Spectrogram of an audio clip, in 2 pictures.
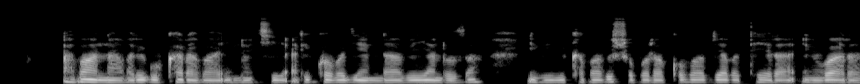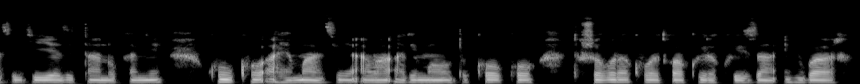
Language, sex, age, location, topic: Kinyarwanda, male, 18-24, Kigali, health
